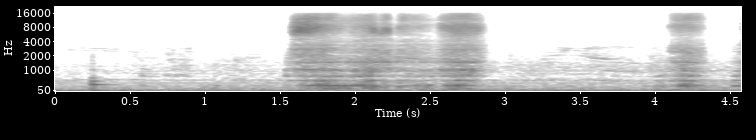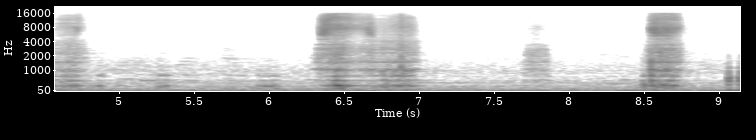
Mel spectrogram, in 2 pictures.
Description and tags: Object on a wall being moved it can be anything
